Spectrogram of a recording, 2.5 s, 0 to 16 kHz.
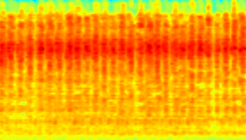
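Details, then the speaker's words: Hero Splendor Plus BS6 motorcycle at 40,318 km, engine idling: a fast, dry metallic clatter over the engine beat from a loose timing chain rattling, heard before the timing chain kit is replaced. "दोस्तों, असल मुद्दा यह है कि इसकी timing chain से आवाज आ रही है।"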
